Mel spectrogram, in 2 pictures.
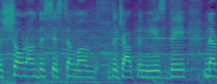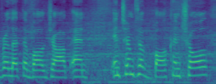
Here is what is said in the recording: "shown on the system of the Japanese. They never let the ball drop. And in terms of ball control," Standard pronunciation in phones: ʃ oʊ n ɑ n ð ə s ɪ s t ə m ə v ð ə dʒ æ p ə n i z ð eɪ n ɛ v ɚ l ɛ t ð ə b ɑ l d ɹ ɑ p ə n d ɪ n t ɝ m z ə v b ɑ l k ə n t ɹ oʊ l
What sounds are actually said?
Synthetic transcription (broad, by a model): ʃ oʊ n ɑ n ð ə s ɪ s t ə m ə v ð ə dʒ æ p ə n i z ð eɪ n ɛ v ɚ l ɛ t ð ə b ɑ l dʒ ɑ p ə n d ɪ n t ɝ m z ə v b ɑ l k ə n t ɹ oʊ l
